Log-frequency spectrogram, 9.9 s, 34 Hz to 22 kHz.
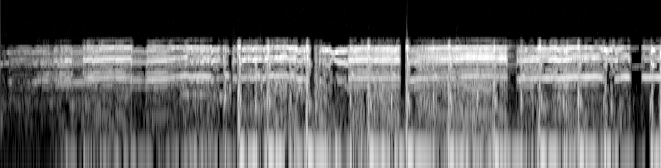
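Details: Peregrine falcon at a nest site, 7 May 2022, as the male brings another food delivery: drawn-out, nasal wailing cries, steady then wavering, with sharp knocks and thumps breaking in between.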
